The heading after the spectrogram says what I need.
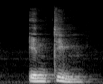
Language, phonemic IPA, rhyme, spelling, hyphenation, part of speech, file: Dutch, /ɪnˈtim/, -im, intiem, in‧tiem, adjective, Nl-intiem.ogg
- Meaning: 1. intimate, personal 2. warm, friendly 3. intimate, sexual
